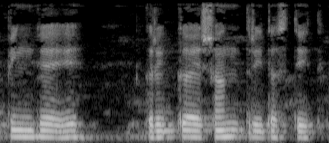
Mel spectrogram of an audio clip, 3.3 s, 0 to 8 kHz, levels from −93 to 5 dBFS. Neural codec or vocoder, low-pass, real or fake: none; 7.2 kHz; real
